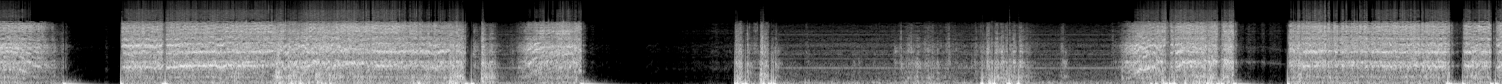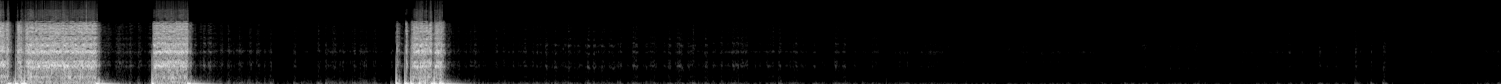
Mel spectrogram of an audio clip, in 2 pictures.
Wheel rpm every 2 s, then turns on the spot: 160, 230, 130, 100, 10, 60, 250, 230, 240, 230, 220, 220, 160, 170, 220.
4-6 8-10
